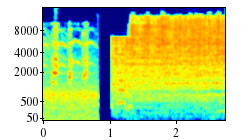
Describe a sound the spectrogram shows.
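Steam hisses from a car engine.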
